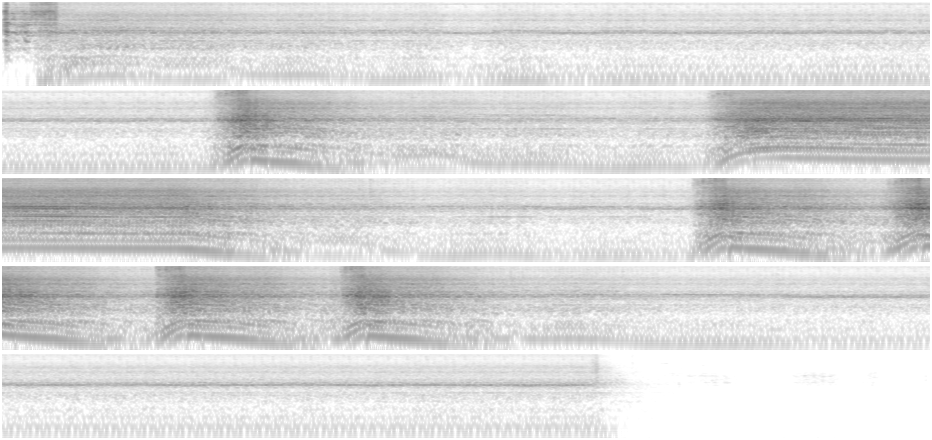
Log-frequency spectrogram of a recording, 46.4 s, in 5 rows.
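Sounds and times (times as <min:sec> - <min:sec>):
1990 Cadillac stationary engine revs: 0:00.0 - 0:04.3, 0:11.2 - 0:15.0, 0:16.0 - 0:22.6, 0:25.3 - 0:34.6.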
